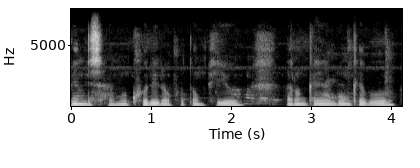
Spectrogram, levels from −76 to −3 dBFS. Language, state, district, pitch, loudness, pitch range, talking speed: Kokborok, Tripura, West Tripura, 115 Hz, -21 LUFS, 115-125 Hz, 145 wpm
